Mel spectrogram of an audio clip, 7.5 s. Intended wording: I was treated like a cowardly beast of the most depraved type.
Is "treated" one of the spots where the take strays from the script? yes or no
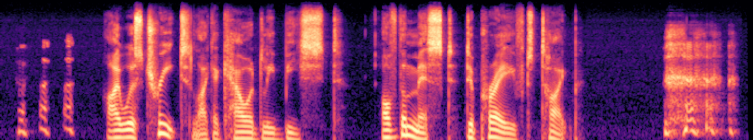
yes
